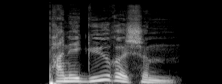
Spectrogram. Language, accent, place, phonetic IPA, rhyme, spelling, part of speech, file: German, Germany, Berlin, [paneˈɡyːʁɪʃm̩], -yːʁɪʃm̩, panegyrischem, adjective, De-panegyrischem.ogg
- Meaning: strong dative masculine/neuter singular of panegyrisch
